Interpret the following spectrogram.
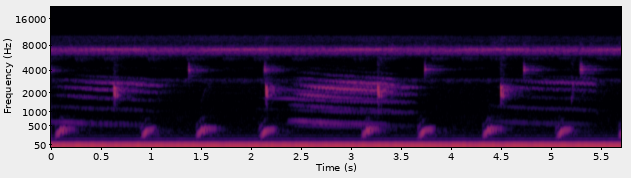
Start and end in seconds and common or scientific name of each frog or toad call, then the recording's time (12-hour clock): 0.0	5.3	Pithecopus azureus
0.0	5.5	dwarf tree frog
0.0	5.5	pepper frog
0.0	5.5	menwig frog
7:30pm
